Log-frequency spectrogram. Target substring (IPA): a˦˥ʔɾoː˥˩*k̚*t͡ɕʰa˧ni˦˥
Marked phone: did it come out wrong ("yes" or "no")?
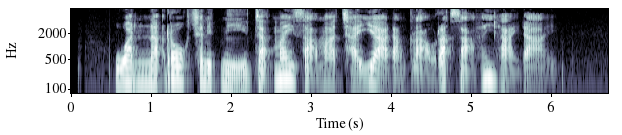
no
